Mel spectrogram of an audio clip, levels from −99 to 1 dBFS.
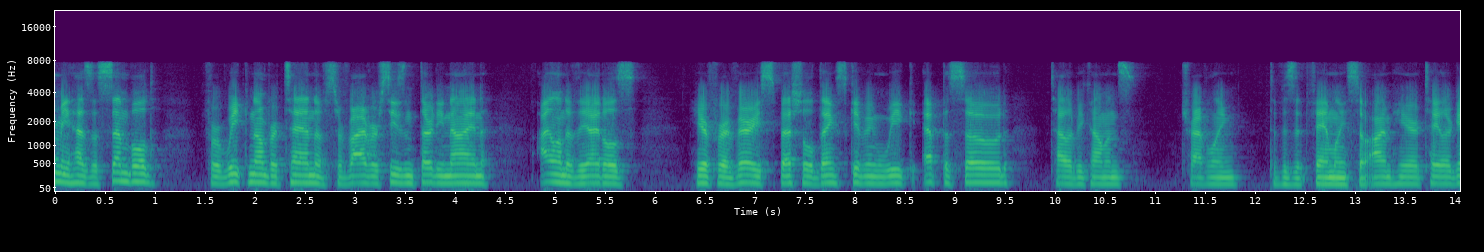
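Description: No faults found in the speech; the G.722 wideband coding at 48 kbit/s stops the band near 7.7 kHz and adds a light hiss.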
